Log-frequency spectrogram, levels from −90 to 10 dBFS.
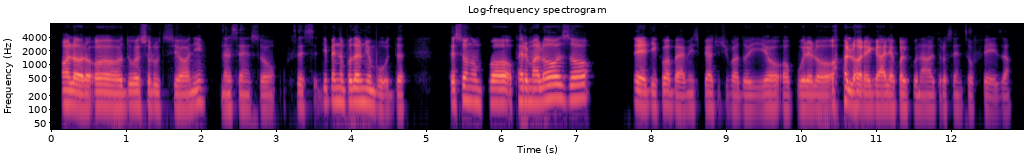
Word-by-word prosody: Allora, 125 -4 +5
ho 120 -2 +2
2 120 +1 0
soluzioni, 115 +2 -4 0.2
nel 110 0 -7
senso 105 0 -9 0.2
se 120 -2 -8
se - - -23
dipende 150 0 -2
un 140 - -5
po' 145 - +3
dal 145 0 +6
mio 145 -2 -1
mood. 110 -2 -6 0.5
Se 135 - 0
sono 155 +2 0
un 145 -2 -6
po' 140 0 +4
permaloso, 170 +4 +3 0.4
eh, 120 - +4
dico: 120 +1 -5
"Vabbè, 110 -4 -2
mi 110 +1 -12
spiace 110 0 -7
ci 110 +1 -23
vado 105 -1 -7
io, 105 +2 -5
oppure 110 +1 -1
lo 105 0 -1
lo - - +5
regali 110 0 +1
a 110 - -1
qualcun 110 0 -5
altro 105 0 -9
senza 105 -1 -16
offesa." 95 -2 -12
115 Hz, 165 wpm, -24 LUFS, 110-140 Hz, 0.5 s, dal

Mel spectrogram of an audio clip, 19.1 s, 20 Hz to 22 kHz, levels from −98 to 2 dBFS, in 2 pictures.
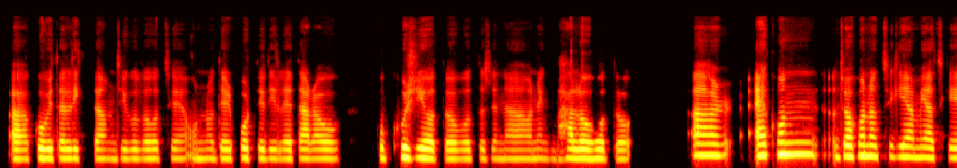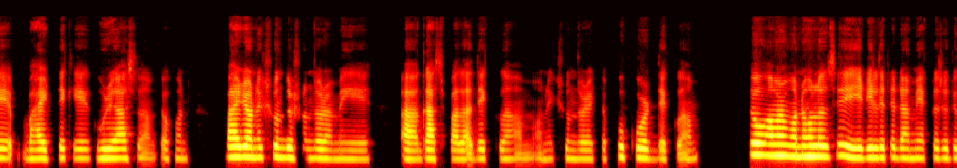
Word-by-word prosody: আ - - +5 0.2
কবিতা 185 -1 +4
লিখতাম 180 -1 -6
যেগুলো 180 0 -7
হচ্ছে 180 +1 -12 0.2
অন্যদের 180 0 -6
পড়তে 195 -1 -2
দিলে 180 0 -4
তারাও 180 0 -2 0.5
খুব 200 - -4
খুশি 200 -2 +5
হতো 180 0 -2 0.2
বলতো 175 +1 -8
যে 180 - -12
না 180 - -9 0.2
অনেক 180 0 -12 0.2
ভালো 185 0 +2
হতো। 180 -1 -2 0.9
আর 245 0 +3 0.5
এখন 260 +2 +7 0.6
যখন 225 +1 +4
হচ্ছে 225 +1 -8
গিয়ে 220 0 0
আমি 205 0 -4
আজকে 195 0 -8 0.3
বাহির 180 0 -1
থেকে 190 -1 -7 0.2
ঘুরে 190 0 +2
আসলাম 100 - -13
তখন 185 0 -13 0.4
বাইরে 210 0 +7
অনেক 205 0 -3
সুন্দর 205 -2 +2
সুন্দর 185 -1 -5
আমি 175 0 -10 0.6
আ - - +4 0.2
গাছপালা 180 -1 -1
দেখলাম। 180 - -11 0.2
অনেক 170 +1 -16
সুন্দর 175 -2 -9
একটা 180 +1 -17
পুকুর 200 -3 0
দেখলাম। 170 0 -9 0.6
তো 255 - +7 0.2
আমার 240 0 +8
মনে 220 0 +4
হলো 225 0 +7
যে 240 - -9
এই 195 - +4
রিলেটেড 200 0 +1
আমি 190 - -7
একটা 190 - -11
যদি 190 0 -6
185 Hz, 165 wpm, -21 LUFS, 180-200 Hz, 0.9 s, আমার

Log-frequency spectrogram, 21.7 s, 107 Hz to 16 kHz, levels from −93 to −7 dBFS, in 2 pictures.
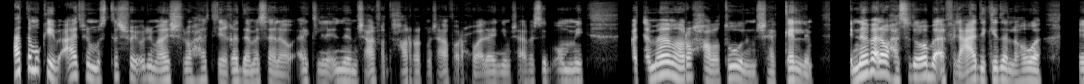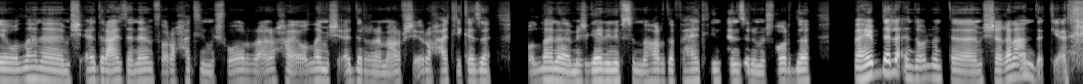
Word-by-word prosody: حتى 260 +5 +5
ممكن 245 -5 +4
يبقى - - -1
قاعد 185 - +2
في - - -9
المستشفى 155 +4 -1
يقول 150 - -8
لي 155 - -5
معلش 130 0 +1
روْح 130 - -6
هات 140 - -11
لي 115 - +1
غَدا 120 0 -3
مثلًا 115 -3 -3
أو 100 - -6
أكْل 120 -1 -11
لإن 120 +3 -8
انا 120 - -4
مش 115 - -2
عارف - - -3
أتحرك، - - -9
مش - - -12
عارف - - -6
أروْح - - -13
ولا 110 +1 -4
آجي، 110 -1 -9
مش - - -12
عارف - - -8
أسيب 125 +1 -3
أمي، 125 0 -6 0.5
فتمام، 180 +9 +5
هاروْح 170 +1 +1
على 115 - -2
طول 140 -3 -3
مش 110 - 0
هاتكلم، 110 -1 +3 0.4
إنما 190 - +7
بقى - - +9
لو 205 - +9
حسيته 135 +2 +3
هو 175 +2 +6
بقى 165 - +5
في - - -9
العادي 140 -2 +6
كده 140 +3 -1
اللي 120 -4 -4
هو 130 -1 +1 0.4
إيه، 130 0 +1
والله 130 +3 -3
أنا 130 -4 -1
مش 115 0 +2
قادر 130 -1 -3
عايز 120 0 +2
أنام 125 +3 -2
فروْح 120 -1 -7
هات 125 - -10
لي - - -9
المشوار، 115 +3 -7
لأ، 120 - -3
روْح 130 - -5
والله 130 +2 -2
مش 125 -1 0
قادر 115 -3 -6
ما 105 - -5
اعرفش - - -1
إيه - - -7
روْح - - -5
هات 125 - -2
لي - - -3
كذا، 120 +1 -2 0.4
والله 135 +2 -1
أنا 130 -3 +1
مش 115 0 -3
جاي 125 +1 +2
لي 125 - -1
نِفْس 125 0 +3
النهاردة 120 +1 -4
فهات 125 +1 -5
لي 125 - -8
أنت 125 - -5
انْزل 120 0 -1
المشوار 115 +3 -3
ده، 130 +1 -1 0.4
فهيبدأ 190 +9 +7
لأ 225 - +2
أنت 150 -1 -6
اقول 150 +2 -4
له 160 - -4
أنت 120 -6 0
مش 120 - -1
شغال 125 -1 +3
عندك - - -1
يعني، - - -1
125 Hz, 255 wpm, -27 LUFS, 120-140 Hz, 0.5 s, بقى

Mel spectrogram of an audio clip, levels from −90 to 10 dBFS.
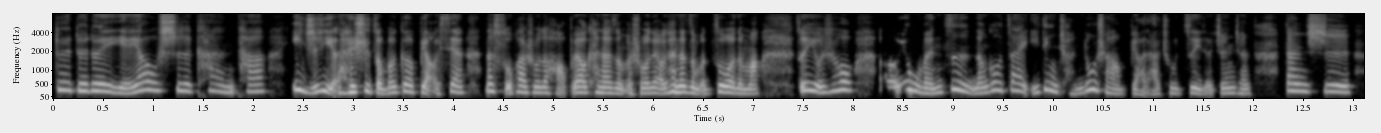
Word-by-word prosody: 对 295 -2 +1
对 265 -1 +2
对， 255 -2 +3
也 185 0 0
要 280 +5 +1
是 270 -1 -1
看 235 -4 -6
它 245 0 -5 0.2
一 305 -1 +7
直 210 -2 0
以 260 - +5
来 200 +3 +4
是 240 +3 +2
怎 175 - +3
么 195 +5 0
个 230 +1 +2
表 210 -4 0
现。 210 +4 -1 0.2
那 255 - +3
俗 240 - 0
话 220 -2 +1
说 205 0 -1
得 200 - 0
好： - - -6
“不 - - -5
要 200 0 +4
看 205 0 -3
他 195 -1 +3
怎 175 -2 -1
么 - - -5
说 180 +2 -2
的， - - +1
要 170 - -1
看 225 +1 +4
他 220 - +7
怎 200 -3 +1
么 155 -3 -2
做 210 +5 +4
的 170 - 0
嘛。” 165 0 0 0.4
所 - - +3
以 280 - +4
有 240 - +5
的 205 - 0
时 245 - -3
候， 295 +2 +3
呃， - - -10 0.5
用 300 - +5
文 185 -3 0
字 275 +1 +2
能 180 +3 -1
够 285 +3 -2
在 270 -2 -3
一 195 - -6
定 280 -1 +1
程 160 -4 -9
度 315 - +3
上 185 - -5
表 165 -3 -9
达 - - -10
出 175 +1 -9
自 185 +4 -3
己 165 - -1
的 - - -8
真 180 +1 -4
诚， 170 -2 -7 0.3
但 260 -2 0
是， 235 -3 -1
215 Hz, 310 characters per minute, -23 LUFS, 185-260 Hz, 0.5 s, 一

